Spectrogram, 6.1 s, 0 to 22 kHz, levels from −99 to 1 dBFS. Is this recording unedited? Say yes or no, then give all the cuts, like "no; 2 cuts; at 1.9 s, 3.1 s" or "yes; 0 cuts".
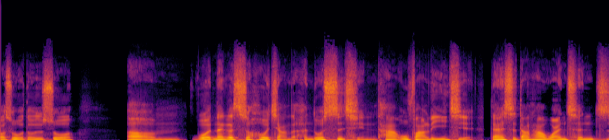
no; 2 cuts; at 1.9 s, 4.8 s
